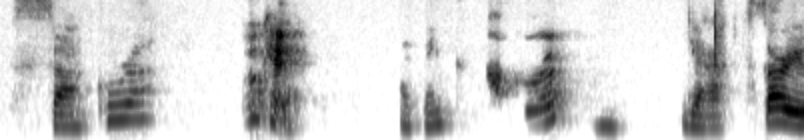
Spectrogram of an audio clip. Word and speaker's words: Sakura: that if i'm reading this correctly they are pronounced sakura okay i think yeah sorry if i butchered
